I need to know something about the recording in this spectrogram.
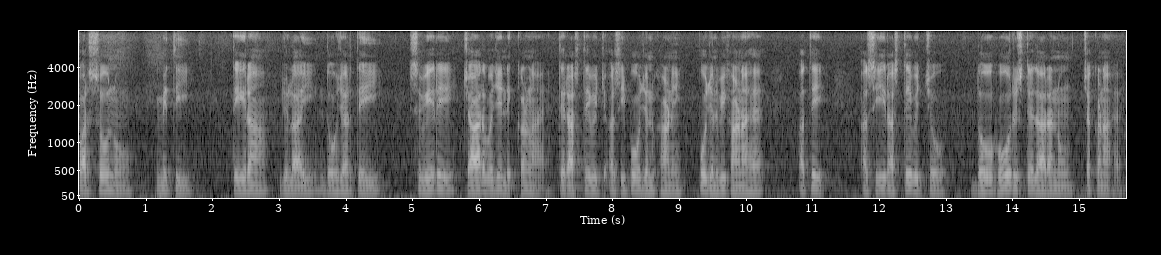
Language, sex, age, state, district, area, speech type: Punjabi, male, 18-30, Punjab, Rupnagar, urban, spontaneous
